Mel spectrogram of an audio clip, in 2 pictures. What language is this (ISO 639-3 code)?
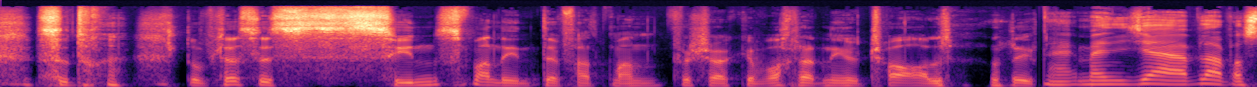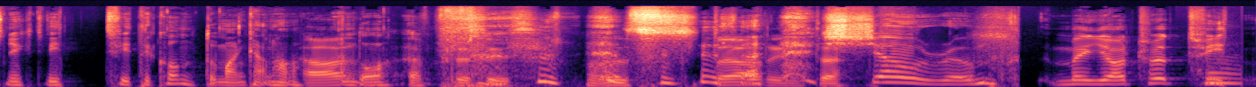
swe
